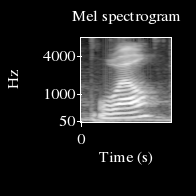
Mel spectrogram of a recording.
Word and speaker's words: well: Well. The word well, not pronounced too clearly. Well. Little bit of a W, maybe a schwa or an F feel with a dark L.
